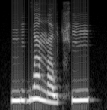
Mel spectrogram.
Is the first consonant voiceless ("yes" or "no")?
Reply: no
